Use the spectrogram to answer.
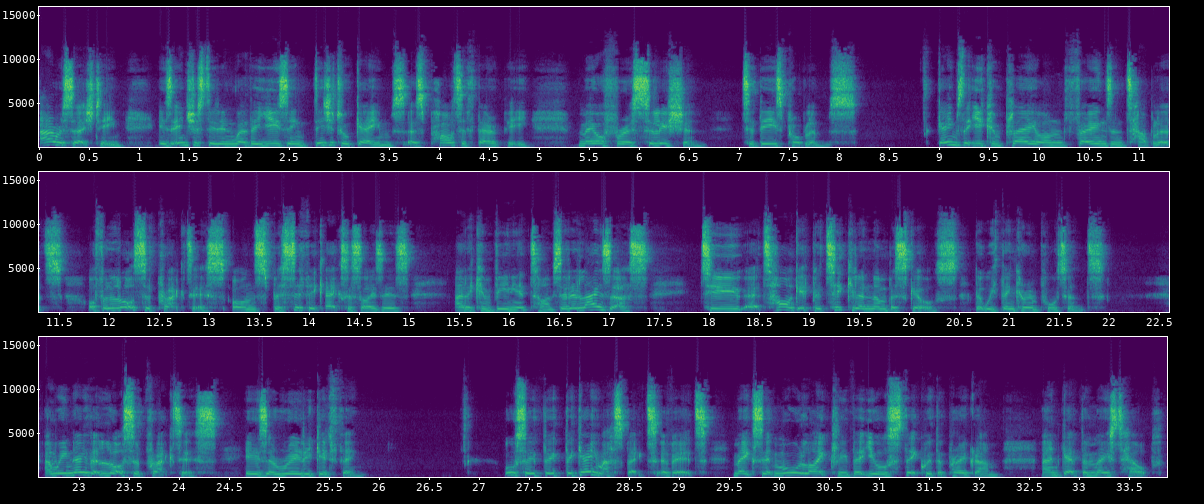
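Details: Adult woman speaking; no disorder.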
